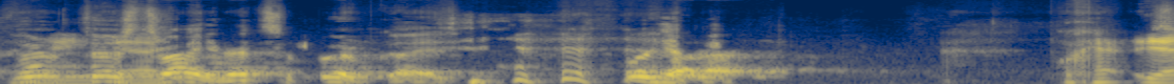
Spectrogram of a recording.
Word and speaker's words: Põhjala: Põhjala. Põhjala. Põhjala. Very good. There we go. That first try. That's superb, guys. Põhjala. Yeah, so it's pronounced like it's kind of unique letter, but yeah, I think everybody is capable actually saying it.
